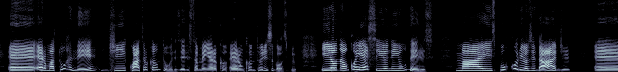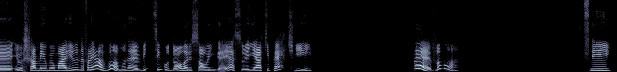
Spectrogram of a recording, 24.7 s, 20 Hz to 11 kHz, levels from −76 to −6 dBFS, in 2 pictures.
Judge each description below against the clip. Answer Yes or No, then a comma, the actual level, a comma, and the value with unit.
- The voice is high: Yes, very high, 265 Hz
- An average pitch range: No, wide, 6.1 semitones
